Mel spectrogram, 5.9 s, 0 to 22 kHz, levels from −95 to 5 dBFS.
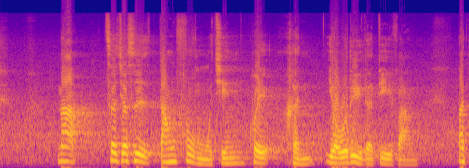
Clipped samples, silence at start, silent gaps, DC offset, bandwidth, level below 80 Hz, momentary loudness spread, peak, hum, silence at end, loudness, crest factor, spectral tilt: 4%; 0 s; none; under 0.1%; 18.5 kHz; -44 dBFS; 18 LU; 0 dBFS; none; 0 s; -10 LUFS; 10 dB; -5.5 dB/octave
